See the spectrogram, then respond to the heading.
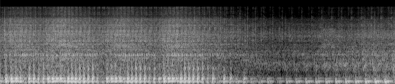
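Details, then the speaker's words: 2017 Smash 115 single-cylinder motorcycle running rough and loud, rattly clatter on each firing pulse, heavy vibration; owner reports it smokes and burns oil, cause not confirmed. "Ito po yung andar ng motor ni boss sabi niya e umuusok na kumakain ng langis Ayan maingay na"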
